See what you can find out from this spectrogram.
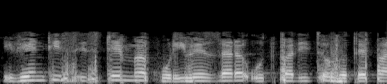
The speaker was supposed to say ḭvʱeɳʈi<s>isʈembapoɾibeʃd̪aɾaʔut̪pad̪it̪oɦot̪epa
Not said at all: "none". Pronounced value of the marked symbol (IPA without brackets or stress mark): s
